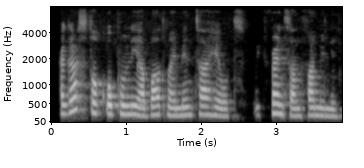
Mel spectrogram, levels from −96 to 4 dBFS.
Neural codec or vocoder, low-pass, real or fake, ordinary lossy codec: none; none; real; none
